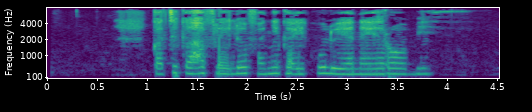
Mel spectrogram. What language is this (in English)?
Swahili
